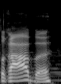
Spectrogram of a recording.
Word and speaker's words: Rabe: Rabe, as they said, it's actually a German name. It's pronounced Rabe, and it means raven.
